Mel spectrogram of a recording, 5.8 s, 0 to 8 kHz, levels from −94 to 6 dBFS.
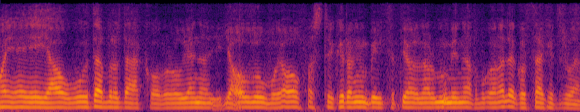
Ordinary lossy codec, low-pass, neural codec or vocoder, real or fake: Opus, 64 kbps; 7.2 kHz; codec, 16 kHz in and 24 kHz out, 0.4 kbps, LongCat-Audio-Codec, fine tuned four codebook decoder; fake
